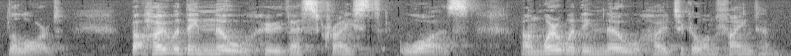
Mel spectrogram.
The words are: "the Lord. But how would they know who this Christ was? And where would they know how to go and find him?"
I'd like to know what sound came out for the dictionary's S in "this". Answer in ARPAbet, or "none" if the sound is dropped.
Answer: S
